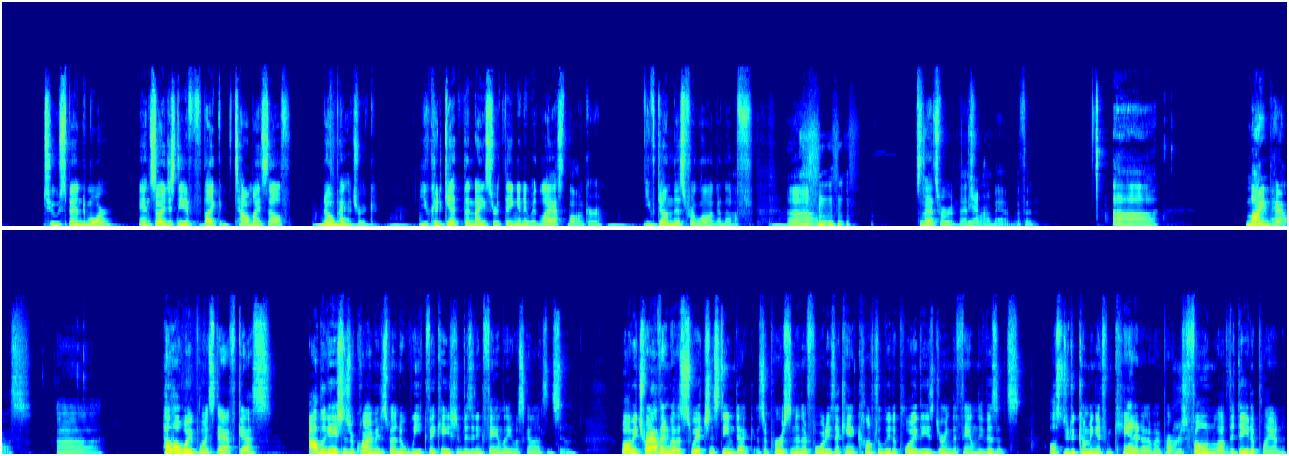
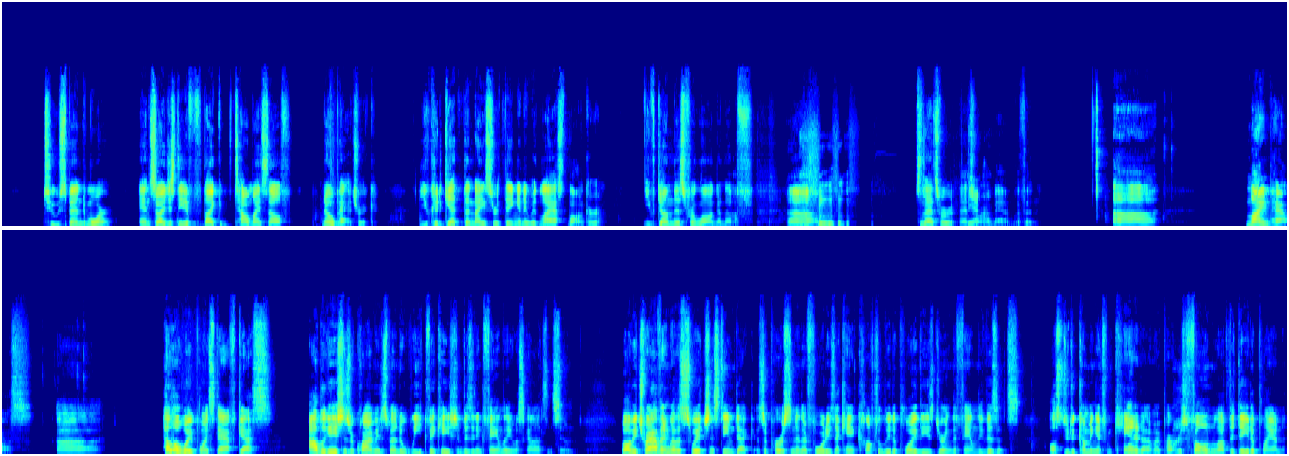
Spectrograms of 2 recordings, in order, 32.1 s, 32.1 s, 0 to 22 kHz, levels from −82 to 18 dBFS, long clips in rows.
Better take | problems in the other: first | thin; very; fading below 350 Hz

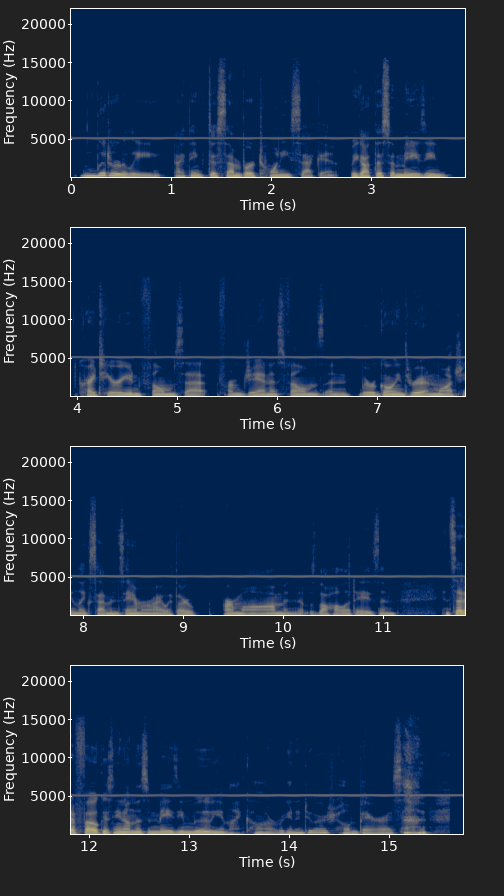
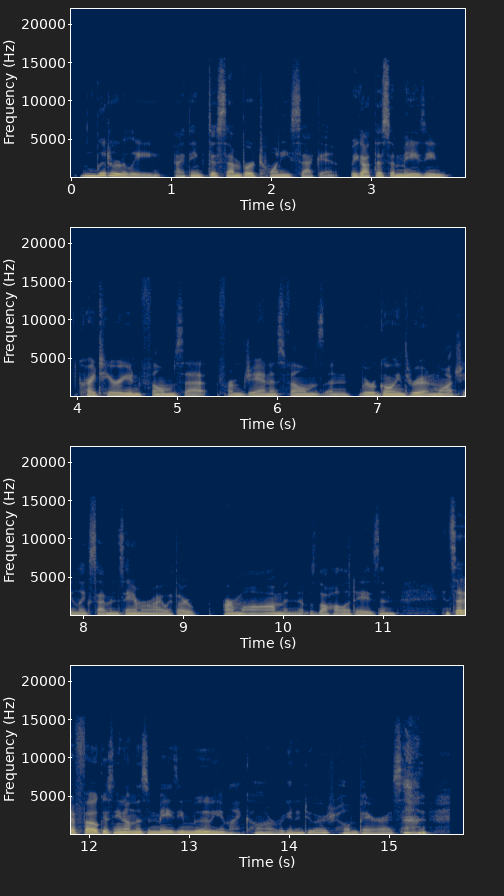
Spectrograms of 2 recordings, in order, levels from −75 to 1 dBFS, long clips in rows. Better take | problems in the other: second | high-pitched whine; noticeable; throughout; 5 kHz, 15 dB below the speech

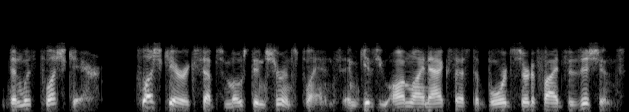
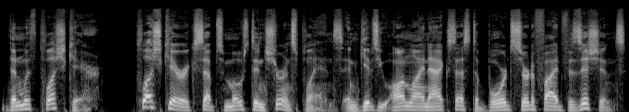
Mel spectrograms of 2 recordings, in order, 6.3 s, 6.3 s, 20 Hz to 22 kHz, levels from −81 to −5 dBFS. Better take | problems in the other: second | phone-call audio; nothing above 3.5 kHz

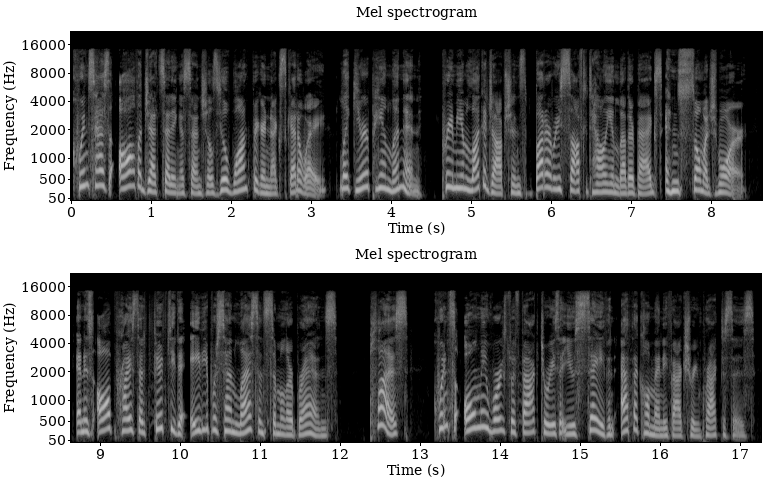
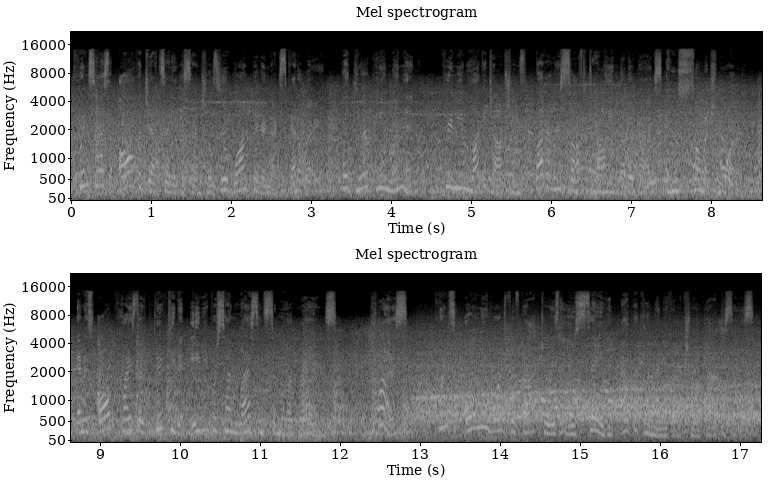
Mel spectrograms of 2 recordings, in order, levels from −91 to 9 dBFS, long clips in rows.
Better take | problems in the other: first | train or aircraft noise; very loud; throughout; 3 dB above the speech

